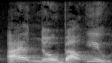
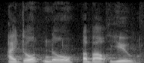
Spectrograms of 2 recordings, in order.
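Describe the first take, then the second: First: Sounds are dropped and the words run together. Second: Every sound of the words is fully pronounced. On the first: This marks the speaker as from a particular community. ""I don't" 那个"d" 都没有" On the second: This is the standard, careful way of speaking. "很正统，美国人讲话是"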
